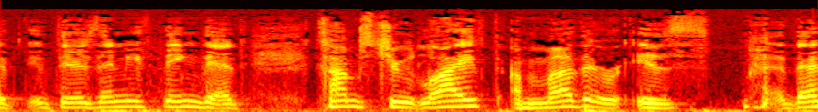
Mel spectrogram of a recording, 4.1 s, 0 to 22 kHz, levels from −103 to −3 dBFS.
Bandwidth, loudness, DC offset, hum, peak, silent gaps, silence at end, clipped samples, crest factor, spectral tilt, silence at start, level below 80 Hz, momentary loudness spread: 15.5 kHz; -23 LUFS; under 0.1%; none; -6 dBFS; none; 0 s; under 0.1%; 16 dB; -3.5 dB/octave; 0 s; -40 dBFS; 10 LU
